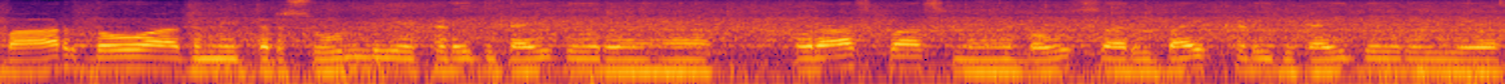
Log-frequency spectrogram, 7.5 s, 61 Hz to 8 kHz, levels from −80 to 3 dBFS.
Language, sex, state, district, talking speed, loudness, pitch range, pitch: Hindi, male, Rajasthan, Bikaner, 175 wpm, -14 LUFS, 130-145 Hz, 135 Hz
